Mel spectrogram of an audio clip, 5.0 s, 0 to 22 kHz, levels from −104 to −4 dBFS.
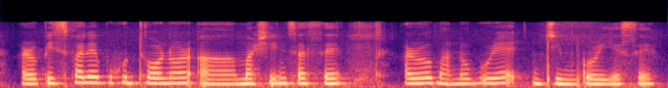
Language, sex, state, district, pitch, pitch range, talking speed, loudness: Assamese, female, Assam, Kamrup Metropolitan, 225 Hz, 210-235 Hz, 145 wpm, -15 LUFS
